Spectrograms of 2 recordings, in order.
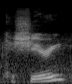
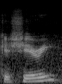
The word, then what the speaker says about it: Cuschieri: Cuschieri is the way to pronounce my surname, so I know you guys have had a crack, but you've done well and good attempts, but it's pronounced Cuschieri.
